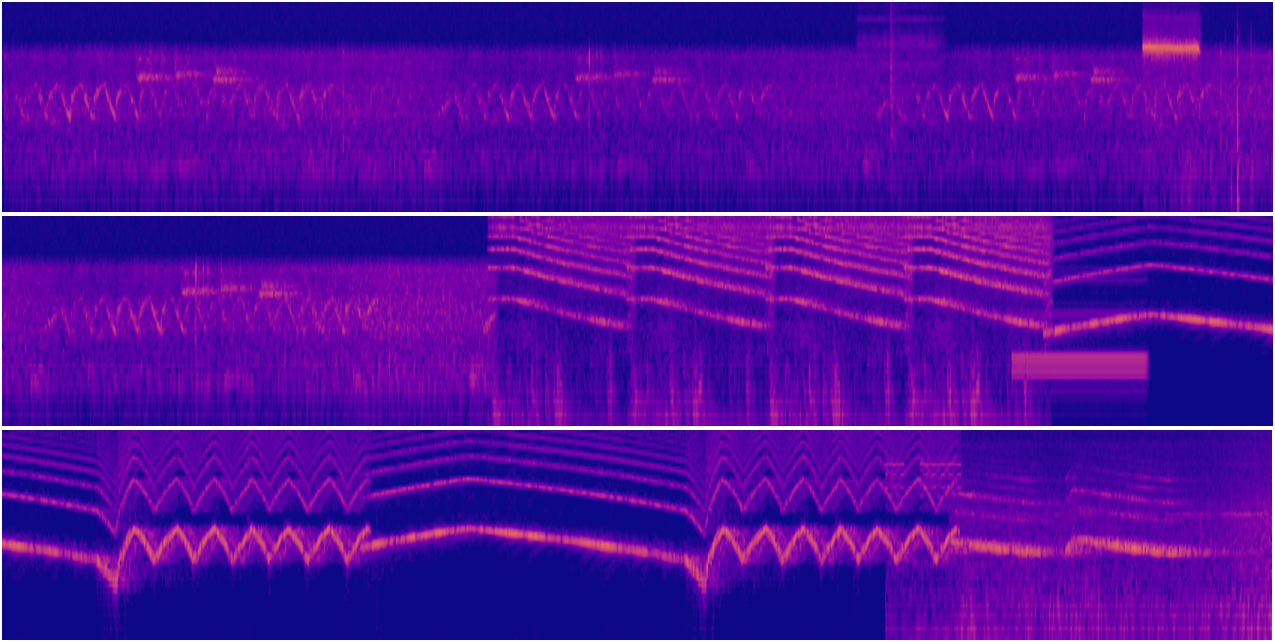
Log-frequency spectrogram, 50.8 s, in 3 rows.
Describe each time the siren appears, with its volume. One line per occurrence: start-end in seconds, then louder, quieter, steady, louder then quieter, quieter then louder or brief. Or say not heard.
0.0-50.8 louder.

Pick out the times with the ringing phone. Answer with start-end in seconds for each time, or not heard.
11.3-12.5, 30.4-32.2, 45.6-47.6.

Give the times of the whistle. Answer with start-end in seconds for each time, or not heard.
15.2-16.6.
